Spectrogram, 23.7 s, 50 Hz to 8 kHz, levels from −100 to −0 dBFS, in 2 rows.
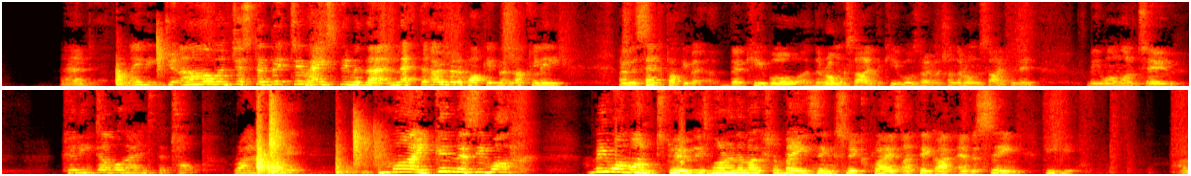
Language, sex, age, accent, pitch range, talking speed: English, male, 30-49, British, 170-230 Hz, 195 wpm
